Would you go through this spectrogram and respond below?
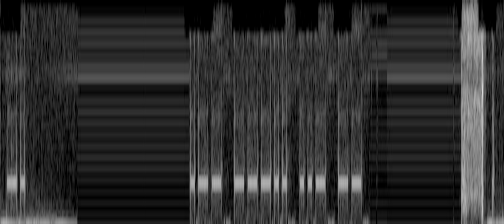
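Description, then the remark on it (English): A quick run of electronic touch-tone beeps as a phone number is dialed at Metro Airport, short even pulses in clusters with brief gaps, followed by a burst of louder noise at the end. “I hope I dial the right number though.”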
